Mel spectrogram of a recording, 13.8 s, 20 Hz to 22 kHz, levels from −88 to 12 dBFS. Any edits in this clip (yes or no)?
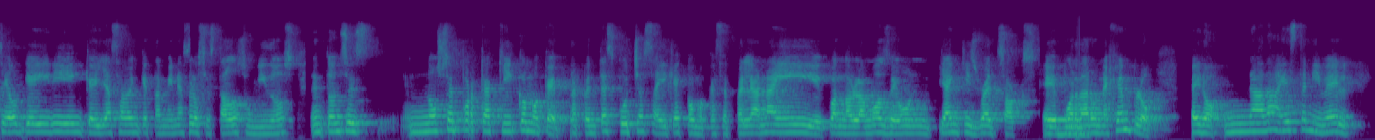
yes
